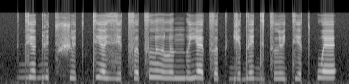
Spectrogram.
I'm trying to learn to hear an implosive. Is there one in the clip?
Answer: no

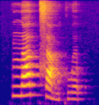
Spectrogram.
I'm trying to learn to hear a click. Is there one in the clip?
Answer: no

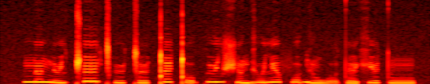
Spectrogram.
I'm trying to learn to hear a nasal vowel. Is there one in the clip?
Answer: yes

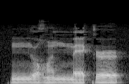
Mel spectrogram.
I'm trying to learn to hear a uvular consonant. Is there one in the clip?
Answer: yes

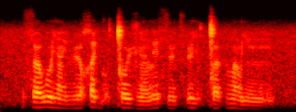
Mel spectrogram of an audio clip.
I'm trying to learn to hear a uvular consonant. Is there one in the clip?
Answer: yes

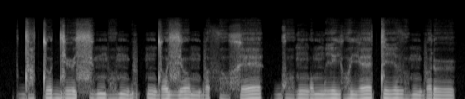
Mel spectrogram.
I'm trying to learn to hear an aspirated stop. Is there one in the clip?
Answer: no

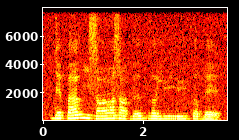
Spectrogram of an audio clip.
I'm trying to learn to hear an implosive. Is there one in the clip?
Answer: yes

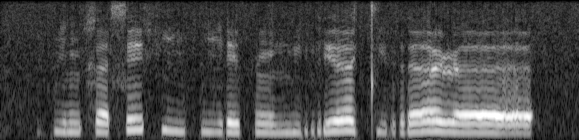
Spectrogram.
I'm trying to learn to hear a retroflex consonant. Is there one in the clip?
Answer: yes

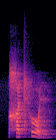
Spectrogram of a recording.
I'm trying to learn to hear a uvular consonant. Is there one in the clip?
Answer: yes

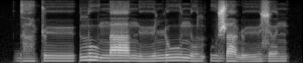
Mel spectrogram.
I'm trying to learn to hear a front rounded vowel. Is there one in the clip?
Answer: no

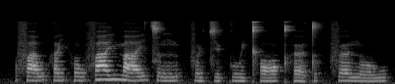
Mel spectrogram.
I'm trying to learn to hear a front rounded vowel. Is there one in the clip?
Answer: yes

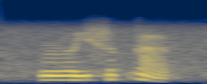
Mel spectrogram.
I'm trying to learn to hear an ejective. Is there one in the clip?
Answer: no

